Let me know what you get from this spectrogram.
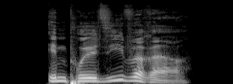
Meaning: inflection of impulsiv: 1. strong/mixed nominative masculine singular comparative degree 2. strong genitive/dative feminine singular comparative degree 3. strong genitive plural comparative degree
- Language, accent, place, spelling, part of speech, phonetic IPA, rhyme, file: German, Germany, Berlin, impulsiverer, adjective, [ˌɪmpʊlˈziːvəʁɐ], -iːvəʁɐ, De-impulsiverer.ogg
